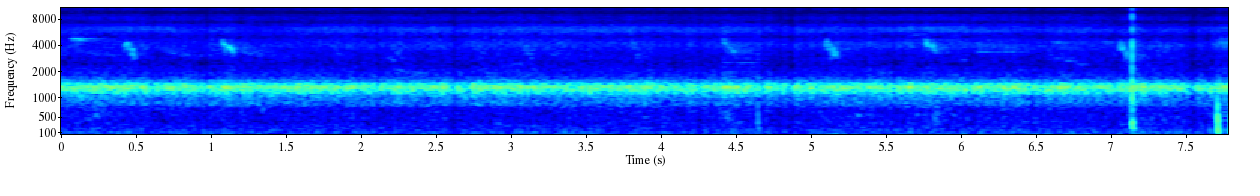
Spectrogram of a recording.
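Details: A steady, droning chorus of cicadas mating in neighbourhood trees hums without a break, with faint chirps above it.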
